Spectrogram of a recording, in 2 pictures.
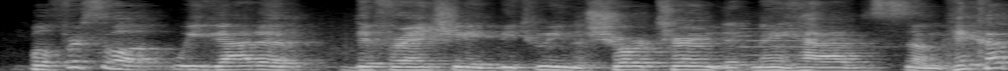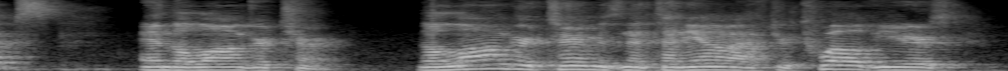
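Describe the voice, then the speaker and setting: Recorded with audible room echo, a man speaks at a moderate pace and very even loudness, his fairly high pitch showing ordinary variation. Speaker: venture capitalist and former politician. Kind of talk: news interview.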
